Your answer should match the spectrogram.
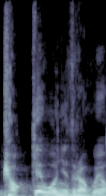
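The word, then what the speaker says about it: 碧桂园: 그 헝다그룹도 그렇고 뭐 이 비구유안이라고 하는 우리 한글 그러니까 한글 발음으로 읽으면 벽계원이더라고요.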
